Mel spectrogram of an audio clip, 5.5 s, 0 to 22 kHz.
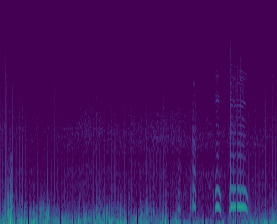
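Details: At a Southwest Florida nest tree in November 2023, a male great horned owl arriving with a rodent calls for the female: after quiet rustling, a few rising low hoots end in one longer deep hoot.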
